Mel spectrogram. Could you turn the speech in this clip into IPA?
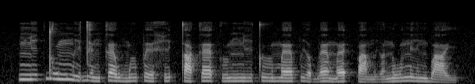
ɲiː˧˥k̚duː˧ŋ mi˩˧ de˩˧ŋkɛː˧˩w mɯː˧˥peː˩˧hiː˧˥t̚t̪a˩˧ kɛː˥˨kɯː˧ŋɲiː˧˥ t̪ɯː˧mɛː˧˥ pi˧˩ə̯bɛː˥˨ mɛː˧t̚pa˩mi˩˧ə̯ nuː˧˥niː˧n baː˩j

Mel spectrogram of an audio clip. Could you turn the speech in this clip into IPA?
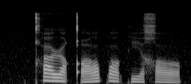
qʰə˞ qʼɔpɔkiχɔ

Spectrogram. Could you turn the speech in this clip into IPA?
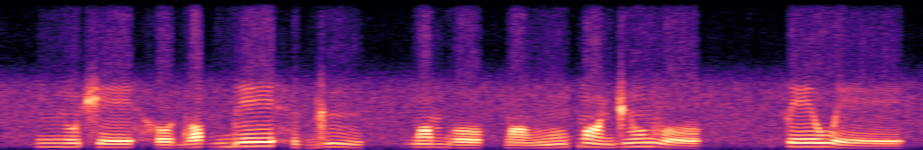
ɲũ˦ʃeː˧ ho˨dɔ˧ ɡ͡beː˦hɨ˨ɡɨ˦˨ | ɡ͡bɔ̃˧boː˨k͡pɔ̃˨ vũ˨˦ ɓɔ̃˧d͡ʒũ˦vo˨ | peː˦weː˨

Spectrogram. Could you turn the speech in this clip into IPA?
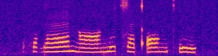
fɔɡæː ŋɑːŋut͡sækʼɔːŋ kʼʉ

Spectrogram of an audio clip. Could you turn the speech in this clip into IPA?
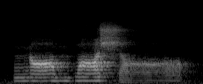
ŋɑ˦ mbɑ˦ʃɑ˨

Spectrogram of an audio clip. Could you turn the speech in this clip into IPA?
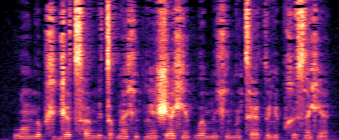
wõ n̪əpxʲə ɡʲɜt͡sʰɜ n̪idɜbɛ̃xĩp lʲɛ̃ʃɛxʲɛ̃p wəmĩ xĩbɛ̃tʰɛt̪ʏ lʲəpxʏ sɛ̃xʲɛ̃

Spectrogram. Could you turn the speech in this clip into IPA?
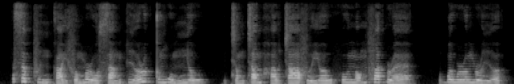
sɛ˦˥p̚fi˨˩˦ŋ ka˨˩˨jfə˨˩˦m ɹo˨˩sa˨˩˦n ki˨˩˦ə̯ɹə˦˥k̚ t̪ə˧˥ŋwu˨˩˨mɲə˧w | cə˨˩˨mca˧˥m ha˨˩wcaː˧˥fɨ˨˩˨ jəː˧w hu˧nɔ˧˥mfa˦˥t̚ɹɛ˨˩ | ɓə˧wɹə˧ŋ ɹi˨˩˨ə̯

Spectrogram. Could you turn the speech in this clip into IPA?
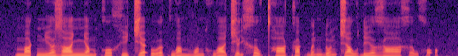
maː˨˩k̚ɲi˨˩ə̯zaː˧ ɲa˨˩mko˧xi˧ t͡ɕɛ˧ʔṵ˧˥ə̯ kwa˨˩mvɔ˨˩n hwaː˧˩t͡ɕə̰˧˨jxə˧˩w t̪ʰaː˧ka˦˥k̚ɓə̰˧˥n ɗo̰˧˨nt͡ɕa˨˦wɗi˨˩ə̯ ɣaː˨˩xə˨˩wxɔ̰˧˨ʔ

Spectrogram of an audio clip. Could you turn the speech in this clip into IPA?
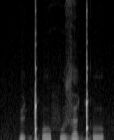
yǃʼofu zɐǃʼu

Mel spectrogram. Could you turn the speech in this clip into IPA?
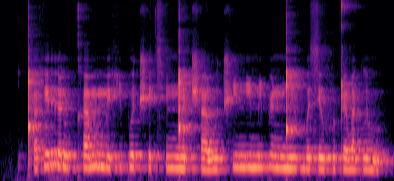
ǃʼɐxɪrœ ɾu kʰɐmʊ mɪxipʊ t͡ʃʰɪt͡sʰɪŋ͡ǃə t͡ʃʰɐwu t͡ʃʰiŋi mipʏ ŋ͡ǃi ɡʷisɪxʷə ʈə wɐklu

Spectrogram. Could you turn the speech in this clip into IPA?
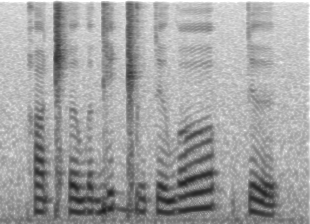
qʰaǁʰʌwʌɡe ɡ͡ǁɵtəwɔ | tə

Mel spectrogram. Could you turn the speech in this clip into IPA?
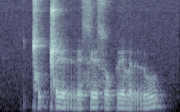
ǀuǁere sɪso pɪlə ru

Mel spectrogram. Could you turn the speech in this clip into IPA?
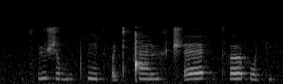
t͡sʼyʃəbu pʰĩt͡sʼœtʲ ǃɛ̃ ɾyx t͡ʃʼɛ | tʰœfotʲ

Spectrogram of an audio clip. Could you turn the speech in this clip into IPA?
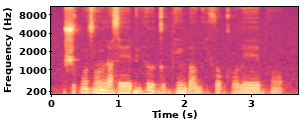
ʃoɡ͡bɔ̃zɔ̃rɑ zɛːɓyɦɤɡɤ bʱẽɡ͡bɑ wi̤θɔ ɡʱɔlɛːbʱɔ̃

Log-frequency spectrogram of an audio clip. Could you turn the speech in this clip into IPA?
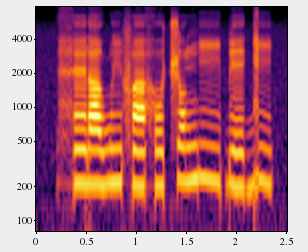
hɛ̃˨ɾa˨ wĩ˨fã˨ho˨t͡ʃɔ˧ ŋiː˦˨ ɓeː˨ɡi˦˨

